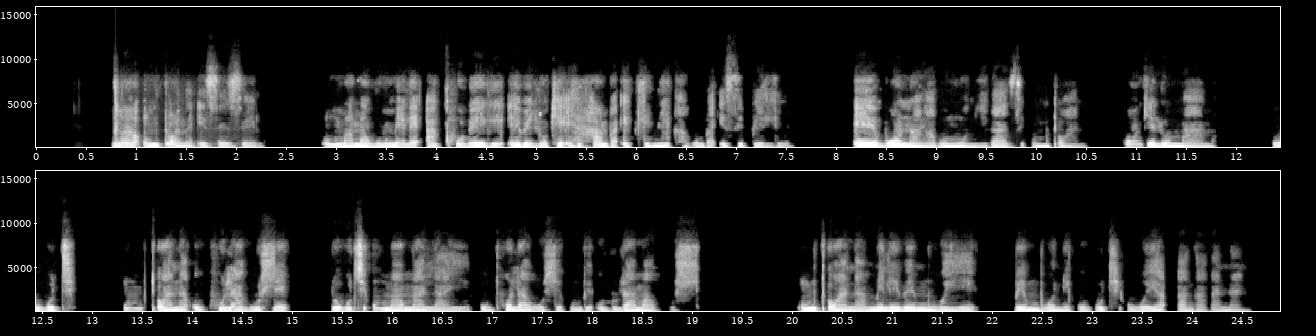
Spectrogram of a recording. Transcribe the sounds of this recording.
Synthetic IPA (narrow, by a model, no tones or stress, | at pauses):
ŋ͡ǁaʔum̩tʼwanaʔɛsɛzɛːla | umamaɣumɛlɛʔaǃʰuβɛɣɛʔɛβɛlɔkʰɛʔɛhambʱaʔekʰlinikʰaɣumbʱaʔesib̥ʱɛɮɛla | ɛɛβɔnwaŋaβɔmoŋiɣazium̩tʼwana | ɣɔŋkʼɛlɔmama | uɣutʰi̥ | um̩tʼwanaʔukʰulaɣuɬɛ | loɣutʰiʔumamalajɛupʰɔlaɣuɬɛɣumbʱɛʔululamaɣuːɬɛ̥ | um̩tʼwanamɛlɛβemɛjɛ | βem̩βɔnɛʔuɣutʰiuwɛjaɣaŋaɣanaːni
